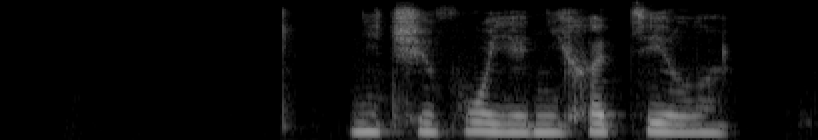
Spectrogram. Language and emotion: Russian, angry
